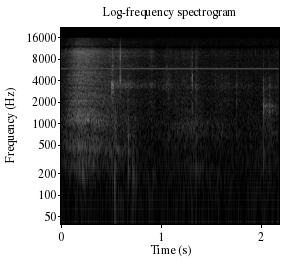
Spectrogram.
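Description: A brief sniff close to the microphone, followed by a few faint light clicks as a canvas print is handled.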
